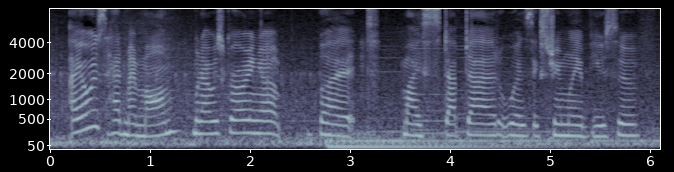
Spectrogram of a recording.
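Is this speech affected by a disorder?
No.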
